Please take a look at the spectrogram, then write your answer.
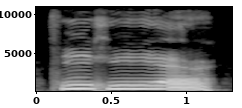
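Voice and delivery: high, loud call of a name; shout. A narrator's reading. Dragon calling his brother, loud high shout. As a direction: yell for your brother. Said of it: "Stattdessen schrie er".

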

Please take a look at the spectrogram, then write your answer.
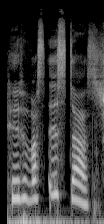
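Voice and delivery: understated panicky shout; mild frightened yell. A narrator's reading. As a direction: call out in alarm, not full force. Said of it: "schrie Liv".

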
